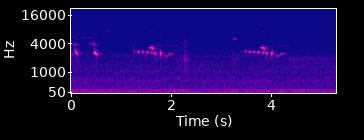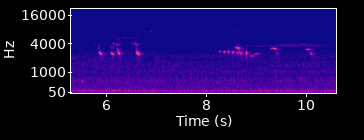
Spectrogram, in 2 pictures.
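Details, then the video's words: Repeated phrases from a juvenile common babbler: short fast trills of high notes alternating with clusters of two or three sharp downslurred chirps, steady through the recording, low hum in the background. "Juvenile Common babbler (Argya caudata) Song - Sound - Singing - Call - Voice - Vocals - Chirping"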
